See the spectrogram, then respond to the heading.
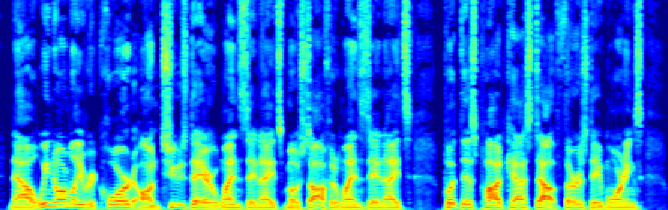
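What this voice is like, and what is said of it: Hoarse, nearly lost voice. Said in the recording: “I just don't have much of a voice left after last night ... As you can tell from my voice, I was reacting all night long ... You have no voice.”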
